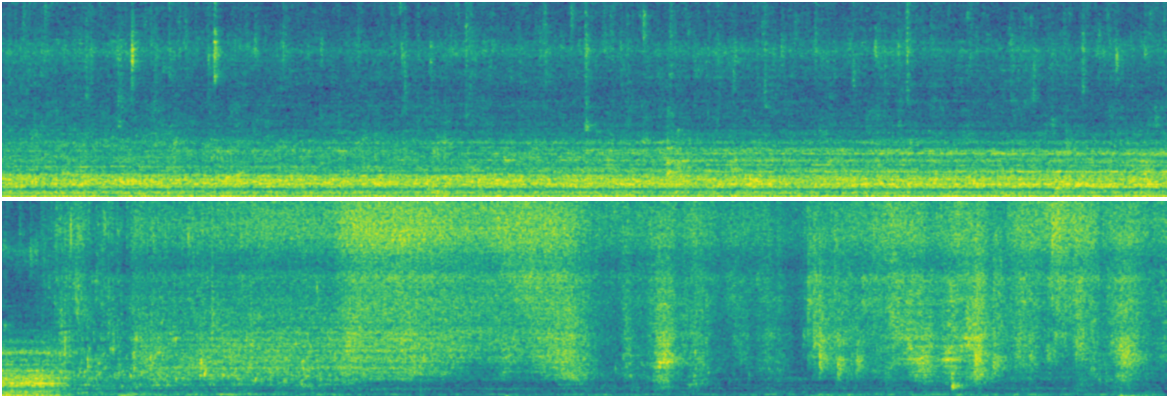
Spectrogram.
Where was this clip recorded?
in a restroom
